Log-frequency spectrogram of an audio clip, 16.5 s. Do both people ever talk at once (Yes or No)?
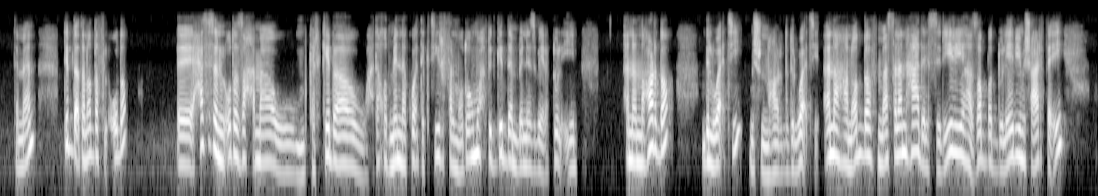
No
